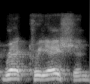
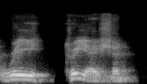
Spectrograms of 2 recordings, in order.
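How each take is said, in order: First: It is said as the usual single smooth word. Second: It is split into re and creation. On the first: Leisure time. "we pronounce it recreation" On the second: Creating oneself anew. "but we spell it recreation"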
